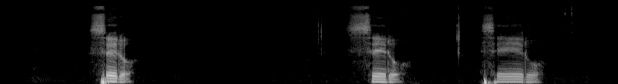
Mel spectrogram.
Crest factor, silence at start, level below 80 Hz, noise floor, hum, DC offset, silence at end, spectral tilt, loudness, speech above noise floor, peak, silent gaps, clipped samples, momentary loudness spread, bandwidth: 22 dB; 0.9 s; -40 dBFS; -72 dBFS; none; under 0.1%; 0.8 s; -5 dB/octave; -24 LUFS; 50 dB; -4 dBFS; none; under 0.1%; 22 LU; 16.5 kHz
